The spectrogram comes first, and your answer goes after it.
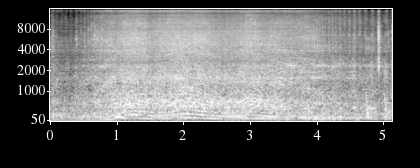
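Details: Honda Shine BS6 single-cylinder motorcycle, being diagnosed for a starting problem (ECM/fuel pump), after the fuel pump coupler and pipe were refitted, runs steadily and revs up and down smoothly with no misfire or stumble; it is running fine.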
